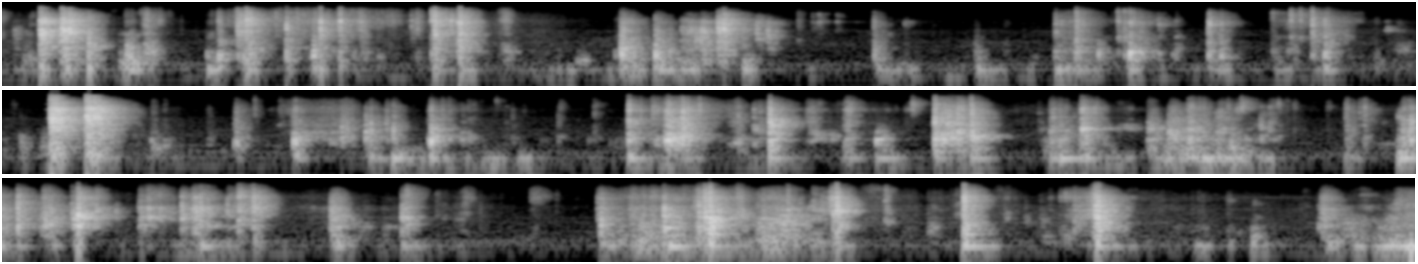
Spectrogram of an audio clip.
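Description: Plastic shrink wrap and packaging crinkling and tearing as a hobby box of hockey cards is unwrapped and opened, with cardboard being handled, in irregular bursts; one sharp rip about halfway through is the loudest.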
